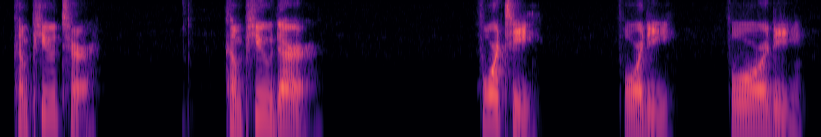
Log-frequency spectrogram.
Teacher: when we have T's in the middle of a sentence, a lot of times we do not say the T sound, we say the D sound because the D sound is a lot easier for us to say.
